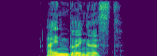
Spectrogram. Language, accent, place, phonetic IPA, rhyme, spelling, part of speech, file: German, Germany, Berlin, [ˈaɪ̯nˌdʁɪŋəst], -aɪ̯ndʁɪŋəst, eindringest, verb, De-eindringest.ogg
- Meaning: second-person singular dependent subjunctive I of eindringen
